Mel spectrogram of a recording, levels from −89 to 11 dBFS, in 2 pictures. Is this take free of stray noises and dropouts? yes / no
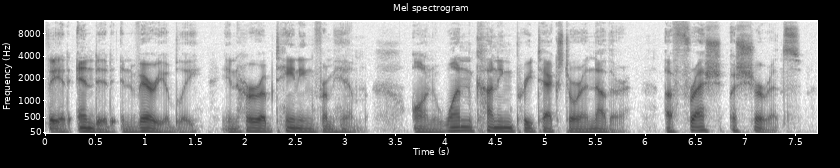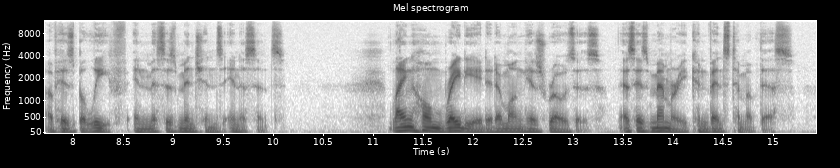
yes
